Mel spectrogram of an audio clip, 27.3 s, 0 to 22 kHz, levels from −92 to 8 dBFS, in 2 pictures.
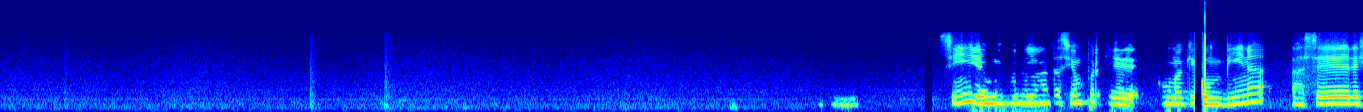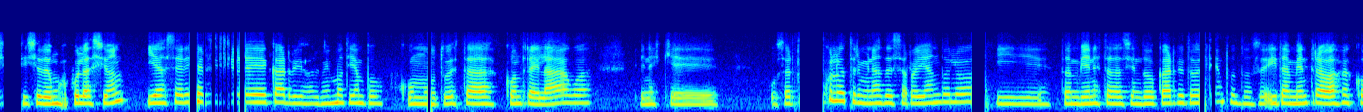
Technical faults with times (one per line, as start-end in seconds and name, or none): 8.16-8.61 speech suppressed in double talk
9.24-9.33 packet loss on an ADPCM call
9.70-10.59 speech suppressed in double talk
10.97-11.72 speech suppressed in double talk
11.94-12.09 packet loss on an ADPCM call
13.66-13.84 packet loss on an ADPCM call
15.52-16.14 packet loss on an ADPCM call
17.90-17.96 packet loss on an ADPCM call
21.62-21.88 packet loss on an ADPCM call
23.34-23.53 packet loss on an ADPCM call
25.62-25.85 packet loss on an ADPCM call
